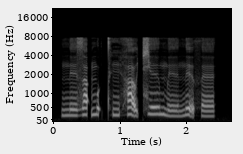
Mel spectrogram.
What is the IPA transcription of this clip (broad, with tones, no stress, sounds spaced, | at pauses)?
n e˨ z ä˦ ʔ m ʊ˦ ʔ tʰ ĩ˨ h a̰˦˨ ʊ̯ t͡ɕ e˦ ɪ̯ m e˨ ɪ̯ n ḛ˦˨ ɪ̯ θ ɛ˨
